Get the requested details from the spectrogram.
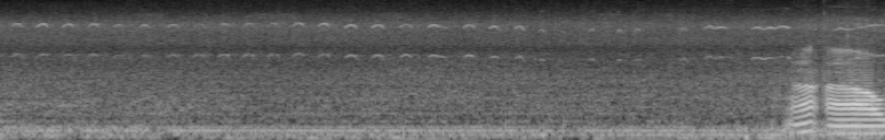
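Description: A bird of prey calls in short, repeated high chirps.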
